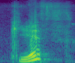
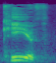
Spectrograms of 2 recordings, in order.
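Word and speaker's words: Kyiv: You grew up in Kief. The pronunciation right? Yeah, it's sure. Uh actually need to say Kev. It's original name K. uh it's original name of my city because when people going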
